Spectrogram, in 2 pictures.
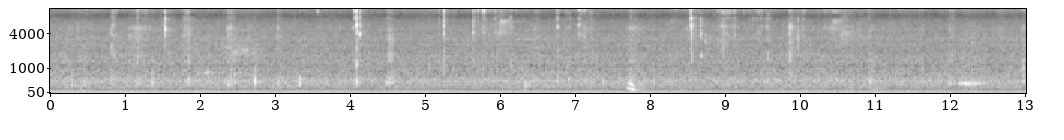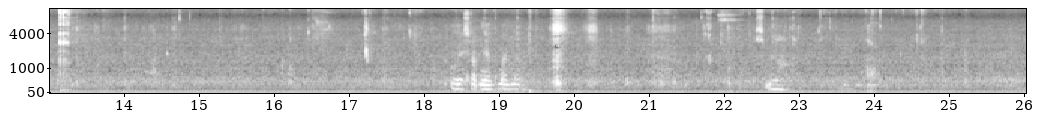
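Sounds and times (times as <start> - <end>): low steady hum: 0.0 - 26.0
biting and chewing fried food: 0.2 - 7.6, 8.4 - 18.3, 20.4 - 25.5.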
